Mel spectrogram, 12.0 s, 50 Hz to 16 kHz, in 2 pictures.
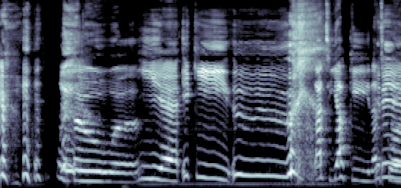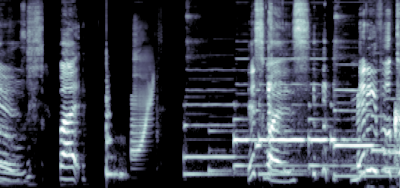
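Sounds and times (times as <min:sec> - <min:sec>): cartoon boing rising in pitch: 0:07.6 - 0:08.4
music jingle of held notes: 0:08.8 - 0:12.0.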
